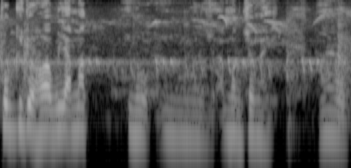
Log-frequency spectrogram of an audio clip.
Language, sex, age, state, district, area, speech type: Assamese, male, 60+, Assam, Udalguri, rural, spontaneous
